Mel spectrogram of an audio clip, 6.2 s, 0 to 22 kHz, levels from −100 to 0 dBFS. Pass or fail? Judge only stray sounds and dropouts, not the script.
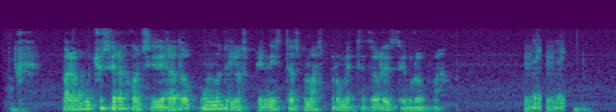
fail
